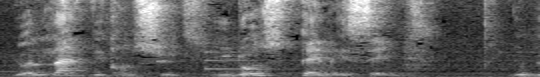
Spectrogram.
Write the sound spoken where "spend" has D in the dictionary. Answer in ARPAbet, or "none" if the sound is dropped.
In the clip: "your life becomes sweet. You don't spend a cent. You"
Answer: none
